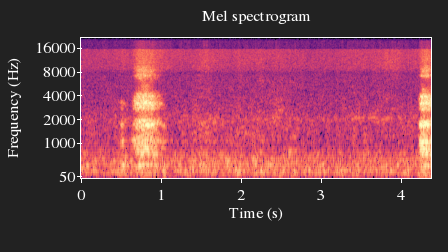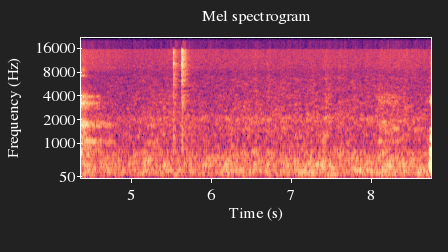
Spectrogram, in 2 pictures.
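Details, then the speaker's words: Light, soft snoring breaths about 3.5 seconds apart over a quiet room, from the owner's sleeping female pet dog. "at that little angel just a snoring she so funny I love her so much it's my dog"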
